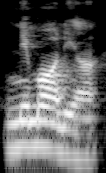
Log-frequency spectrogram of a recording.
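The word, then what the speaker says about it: pneumonia: और यह वर्ड जो है पी एन से स्टार्ट हुआ है। तो इस कंडीशन में भी पी साइलेंट रहेगा। अर्थात इस वर्ड को हम प्रोनाउंस करेंगे निमोनिया।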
